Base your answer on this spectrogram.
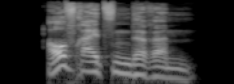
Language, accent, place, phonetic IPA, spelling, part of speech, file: German, Germany, Berlin, [ˈaʊ̯fˌʁaɪ̯t͡sn̩dəʁəm], aufreizenderem, adjective, De-aufreizenderem.ogg
- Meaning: strong dative masculine/neuter singular comparative degree of aufreizend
